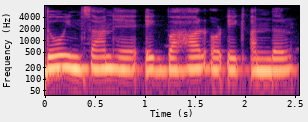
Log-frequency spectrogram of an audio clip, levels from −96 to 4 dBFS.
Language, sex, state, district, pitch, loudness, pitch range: Hindi, female, Arunachal Pradesh, Lower Dibang Valley, 180 Hz, -15 LUFS, 175-190 Hz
